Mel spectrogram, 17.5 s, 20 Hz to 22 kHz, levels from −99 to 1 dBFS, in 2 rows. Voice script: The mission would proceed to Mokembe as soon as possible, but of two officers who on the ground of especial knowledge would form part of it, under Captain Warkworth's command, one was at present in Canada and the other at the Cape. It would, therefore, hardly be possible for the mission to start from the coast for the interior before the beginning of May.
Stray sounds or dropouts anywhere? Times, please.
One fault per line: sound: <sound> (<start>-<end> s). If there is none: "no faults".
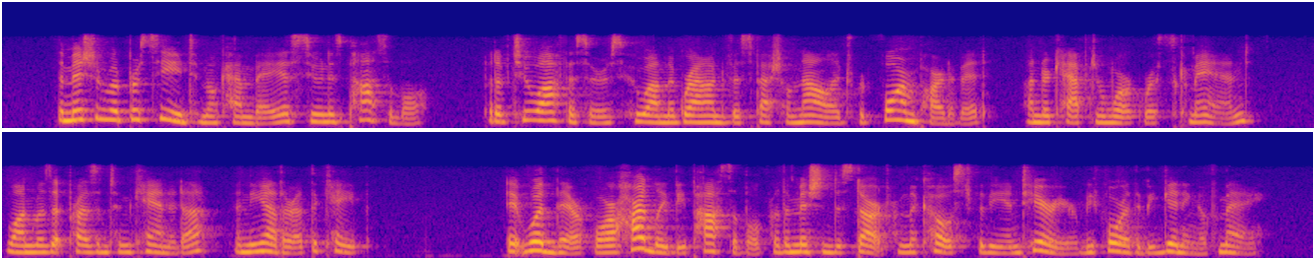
no faults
